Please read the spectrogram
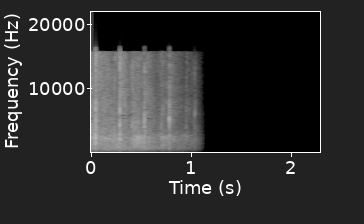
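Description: Audience applauding, a dense patter of many hands clapping that cuts off abruptly about a second in, leaving dead silence.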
